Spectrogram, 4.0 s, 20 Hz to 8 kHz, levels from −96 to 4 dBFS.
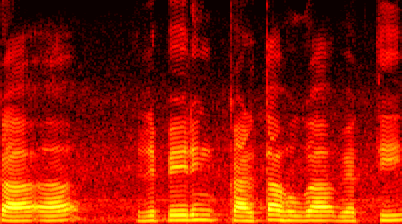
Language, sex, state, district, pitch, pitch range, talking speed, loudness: Hindi, male, Uttar Pradesh, Hamirpur, 160 Hz, 155-175 Hz, 75 wpm, -21 LUFS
